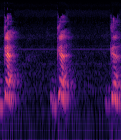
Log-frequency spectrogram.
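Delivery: hard "g" as a short "guh"; three separate punched "g" sounds, not the letter name; letter-sound demo. Shown as a demonstration. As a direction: say "g" as in gorilla, cut short. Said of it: "He says".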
